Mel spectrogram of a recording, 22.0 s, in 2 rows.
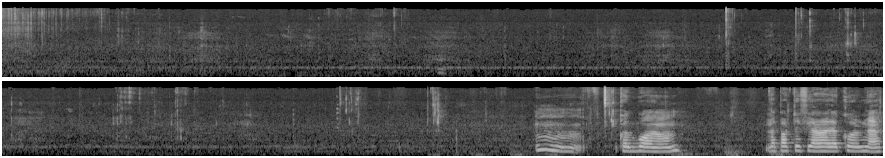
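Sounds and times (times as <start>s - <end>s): quiet chewing: 0.0s - 2.9s, 3.5s - 17.4s, 18.2s - 18.8s
faint steady hum: 0.0s - 22.0s.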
